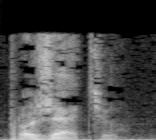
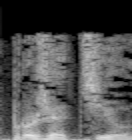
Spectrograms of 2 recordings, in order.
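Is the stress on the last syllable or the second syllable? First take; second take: second; last. First: The stress is on the second syllable. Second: The stress is on the last syllable. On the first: The speaker calls it right. "Não, é projétil. Paroxítona" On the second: The speaker calls it wrong. "tem uns malucos que chamam de projetil"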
